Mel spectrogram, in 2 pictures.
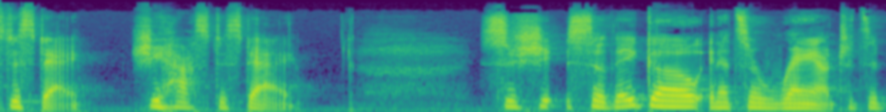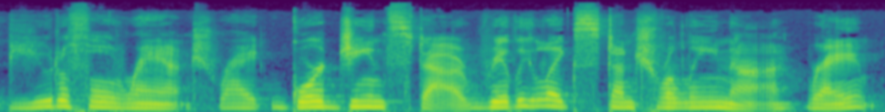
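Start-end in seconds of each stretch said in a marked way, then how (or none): none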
